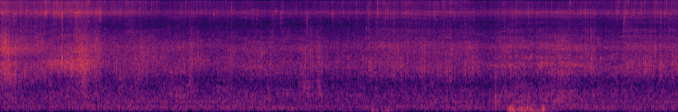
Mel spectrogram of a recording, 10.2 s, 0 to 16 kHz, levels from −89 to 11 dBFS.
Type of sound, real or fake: real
